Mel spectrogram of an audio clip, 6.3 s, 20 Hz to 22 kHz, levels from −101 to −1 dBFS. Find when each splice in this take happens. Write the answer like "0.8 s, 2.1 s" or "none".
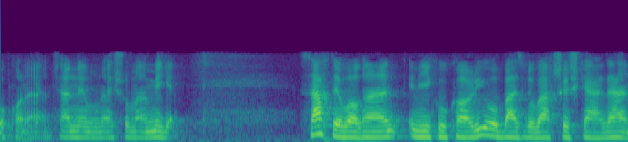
none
